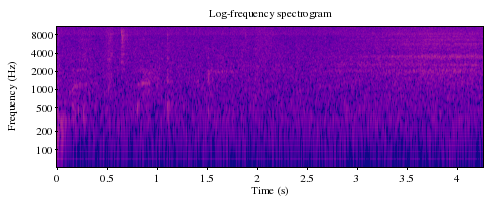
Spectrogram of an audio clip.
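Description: Near silence: room tone with a few faint ticks in the first second or so.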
